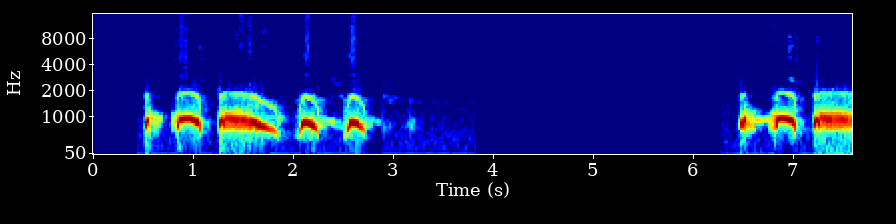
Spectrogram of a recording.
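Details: Giọng Kim 2 hậu song of a spotted dove, a lure for wild doves: a phrase of short arched coos around one long descending coo, a pause of several seconds, then the phrase begins again with a sustained coo.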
